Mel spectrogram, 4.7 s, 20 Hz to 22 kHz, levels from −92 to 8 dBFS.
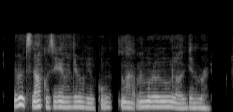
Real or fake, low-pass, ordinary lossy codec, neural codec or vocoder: fake; 7.2 kHz; AAC, 48 kbps; codec, 24 kHz, 1 kbps, SNAC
